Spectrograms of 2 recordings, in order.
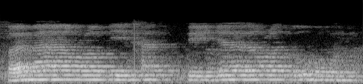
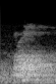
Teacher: ada huruf ra yang didahulu yang berharakat fathah maka dia tebal ya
